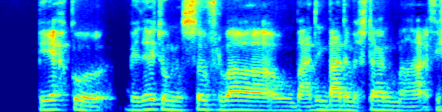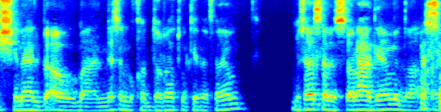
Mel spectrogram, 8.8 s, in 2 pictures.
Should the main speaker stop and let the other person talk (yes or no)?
yes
